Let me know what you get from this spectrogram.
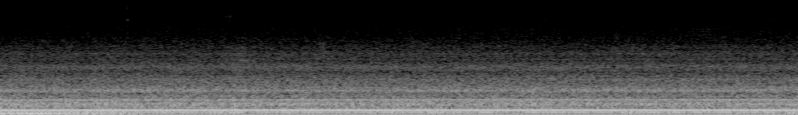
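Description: Car engine idling steadily with no throttle, heard from inside the cabin as a constant low hum.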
